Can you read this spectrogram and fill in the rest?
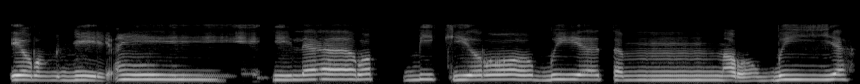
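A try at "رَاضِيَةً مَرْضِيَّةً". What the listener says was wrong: Hati-hati, mim. Ini mim tipis ya. Makanya hampir-hampir mim ini biasanya ke bawah tebal karena huruf ro ya. Maka radiyatan mardiyah. Tidak mardi, tapi mardiyah. Coba dari radi.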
